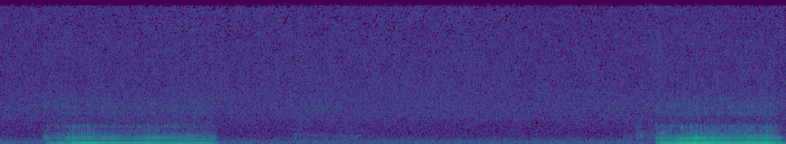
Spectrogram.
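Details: Sleeping Shih Tzu Rintaro gives two low, droning snores, each lasting almost two seconds and separated by a long silent pause of about four seconds.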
